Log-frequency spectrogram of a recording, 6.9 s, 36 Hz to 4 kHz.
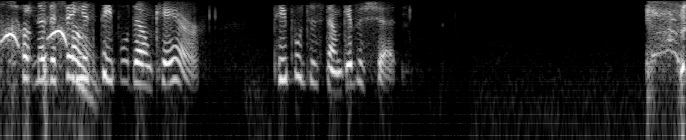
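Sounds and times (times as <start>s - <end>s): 
harsh breathy cough with a slight rasp: 0.0s - 1.0s, 6.5s - 6.8s
speech: 0.2s - 2.1s, 2.7s - 4.1s.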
